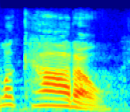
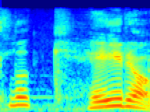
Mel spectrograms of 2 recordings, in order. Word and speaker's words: Lucado: It's not Lucado. It is Lucado. That's right. It's a like joy tomato.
